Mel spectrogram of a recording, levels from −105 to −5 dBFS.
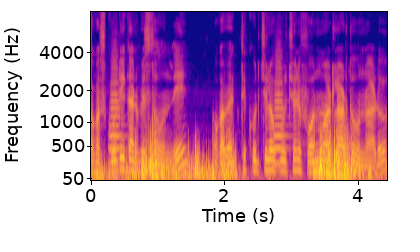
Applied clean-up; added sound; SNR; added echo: none; Brass instrument; 16 dB; none.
